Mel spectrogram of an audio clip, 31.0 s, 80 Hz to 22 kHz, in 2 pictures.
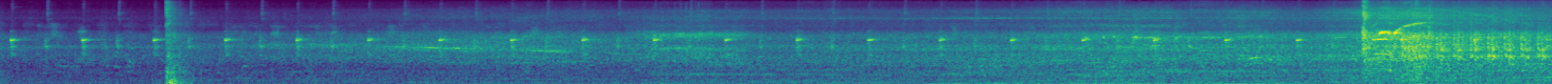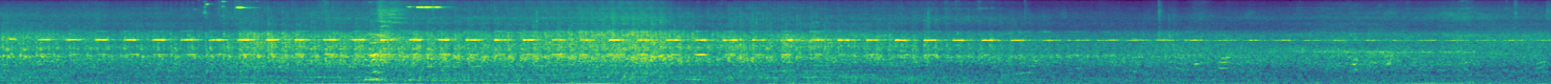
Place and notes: Huazong Rd., Xuejia Dist., Tainan City - Outside the convenience store
Outside the convenience store, Traffic sound, discharge
Binaural recordings, Sony PCM D100+ Soundman OKM II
